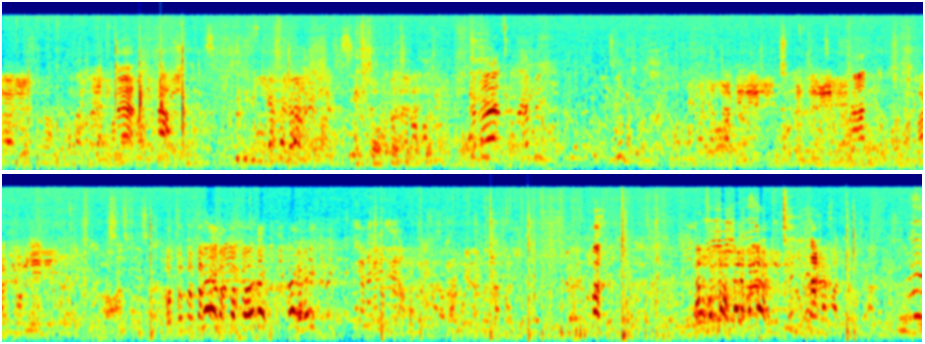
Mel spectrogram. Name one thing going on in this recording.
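Men shout to one another across an open field, heard from a distance.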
